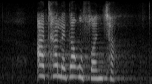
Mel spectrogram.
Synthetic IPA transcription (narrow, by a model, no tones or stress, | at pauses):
atʰalɛkʼaɣʊswan̩ːt͡ʃʰa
